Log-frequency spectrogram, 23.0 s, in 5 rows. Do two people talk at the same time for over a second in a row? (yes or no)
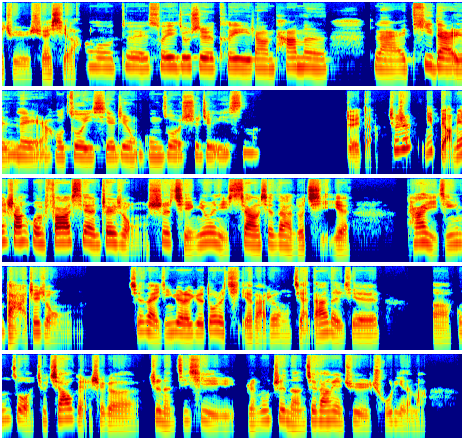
no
